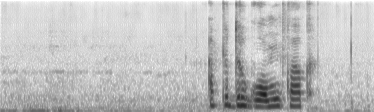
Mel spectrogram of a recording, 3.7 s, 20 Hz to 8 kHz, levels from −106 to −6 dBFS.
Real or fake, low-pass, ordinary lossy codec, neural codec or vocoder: fake; none; none; codec, 16 kHz, 4 kbps, X-Codec, HuBERT features, trained on general audio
